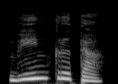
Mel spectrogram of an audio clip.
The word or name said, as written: ಭೀಂಕೃತಿ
